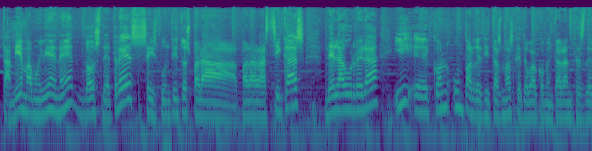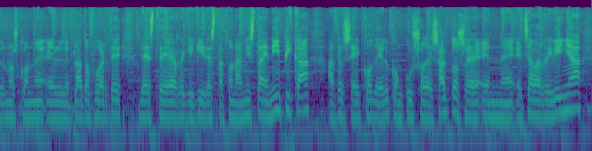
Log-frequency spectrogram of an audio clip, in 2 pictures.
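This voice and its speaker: A male radio sports reporter with an accent from Spain, giving a conversational round-up in a halting way, often checking in with tag questions. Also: medium pitch, faint music behind. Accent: Spanish from Spain.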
